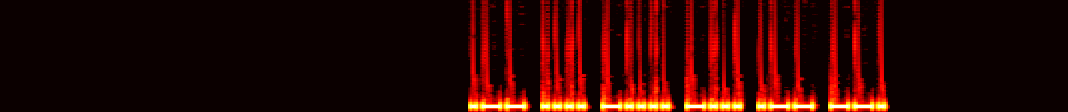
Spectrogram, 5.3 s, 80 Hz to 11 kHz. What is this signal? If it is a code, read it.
Morse code, heard as a keyed tone, about 40 wpm, 700 Hz. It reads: WH6BWG
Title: USA Call Signs - 6 Characters - Repeated 3x - 40wpm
